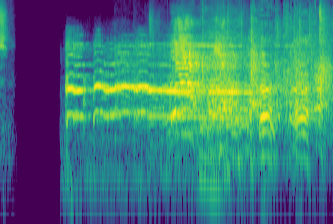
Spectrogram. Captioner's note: rooster crowing; laughter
